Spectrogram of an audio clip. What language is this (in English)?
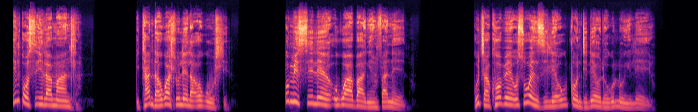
North Ndebele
